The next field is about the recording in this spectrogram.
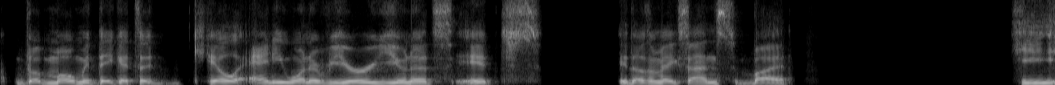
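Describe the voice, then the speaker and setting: A man with a mid-pitched voice rambles through a casual gaming rant. He sounds exasperated and emphatic, dropping swear words freely as he goes. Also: darkish tone. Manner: rambling, profane.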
